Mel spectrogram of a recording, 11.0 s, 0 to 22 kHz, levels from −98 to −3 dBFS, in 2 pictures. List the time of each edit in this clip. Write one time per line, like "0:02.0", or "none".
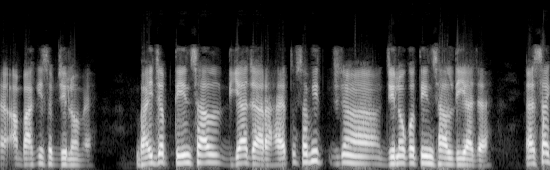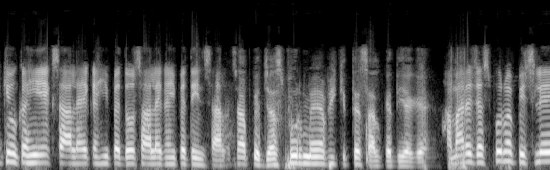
none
